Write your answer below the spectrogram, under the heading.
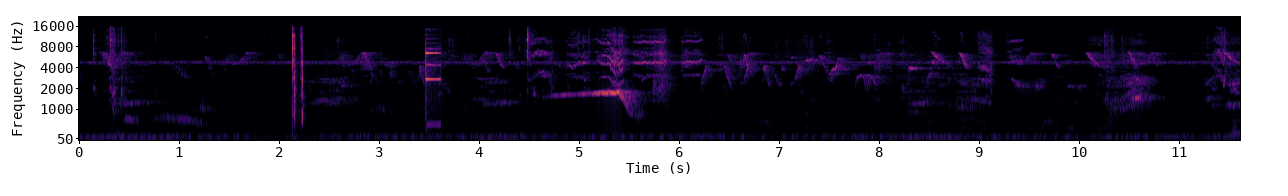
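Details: Jongkangan, wild and caged birds singing against each other: varied chirps, short rising and falling notes and trills scattered over a steady high ringing tone, with a low rumble beneath and a few sharp clicks.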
